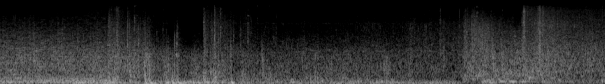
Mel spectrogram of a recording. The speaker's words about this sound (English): And you can hear the water. The water sounds really cool in the game too.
